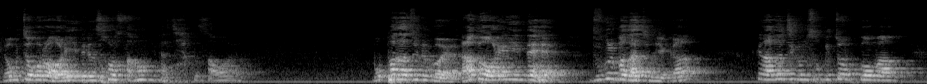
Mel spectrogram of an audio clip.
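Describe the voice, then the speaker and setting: A man's voice: high-pitched, mellow. A male pastor preaching a sermon in a church, fervent and exhorting, urging his listeners and leading them in call-and-response commands. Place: church sanctuary. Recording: very echoey church hall, mic far off.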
